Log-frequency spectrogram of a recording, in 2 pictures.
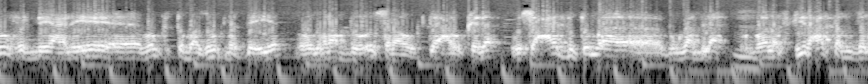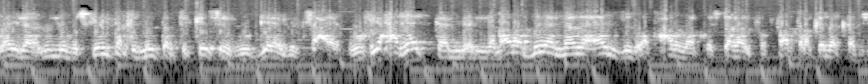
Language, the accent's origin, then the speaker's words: Arabic; Egypt; فعلا بقول لهم كمصري يعني الورق ورقنا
